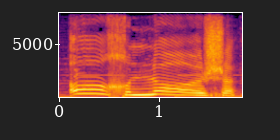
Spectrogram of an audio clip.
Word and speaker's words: horloge: 27e mot, une horloge. Attention, il y a une lettre muette. L'horloge, une horloge.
